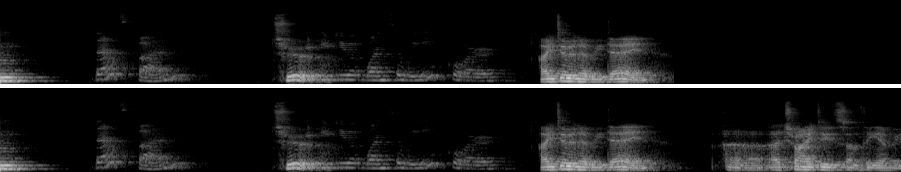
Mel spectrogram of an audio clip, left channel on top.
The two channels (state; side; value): drops out; left; at 6.8 s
